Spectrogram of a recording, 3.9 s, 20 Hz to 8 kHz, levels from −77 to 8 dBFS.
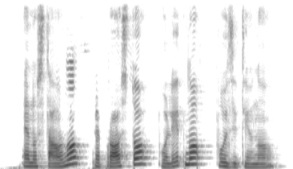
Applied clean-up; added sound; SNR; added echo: neural mask model Resemble Enhance denoiser.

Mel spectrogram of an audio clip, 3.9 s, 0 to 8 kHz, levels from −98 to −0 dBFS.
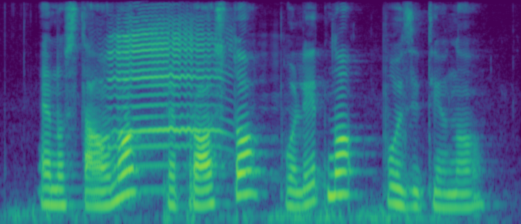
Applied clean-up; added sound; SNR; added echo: none; Livestock, farm animals, working animals; 8 dB; none.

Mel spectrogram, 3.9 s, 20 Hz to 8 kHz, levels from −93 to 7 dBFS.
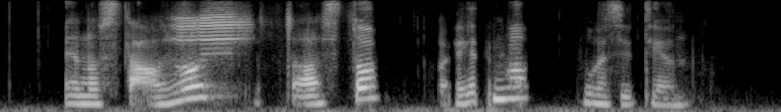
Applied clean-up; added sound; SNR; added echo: neural diffusion model UNIVERSE++.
